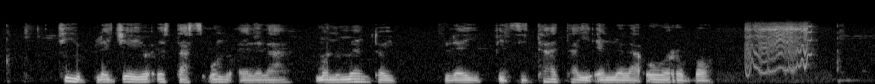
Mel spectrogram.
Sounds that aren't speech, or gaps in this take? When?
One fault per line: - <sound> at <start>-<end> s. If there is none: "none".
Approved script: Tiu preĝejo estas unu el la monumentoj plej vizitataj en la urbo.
- squeak at 7.4-8.2 s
